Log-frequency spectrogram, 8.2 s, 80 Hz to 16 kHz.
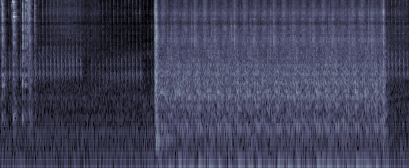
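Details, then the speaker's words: VW Bus engine neglected about 30 years, removed, cleaned of mouse nests, cranked via improvised starter switch with fuel: about 4.5 seconds of rhythmic cranking, roughly 2.5 beats a second, one puff, giving it gas, no catch. Crank, no start. "All right. Power back again. There was a puff, so it feels like we have some variety of spark."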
